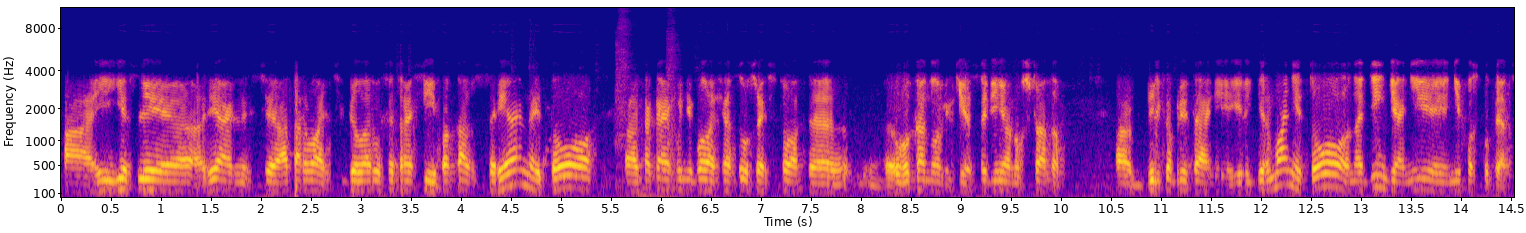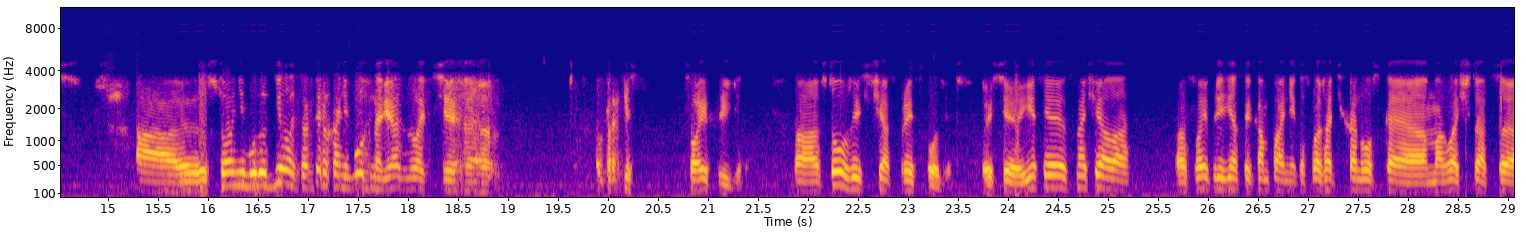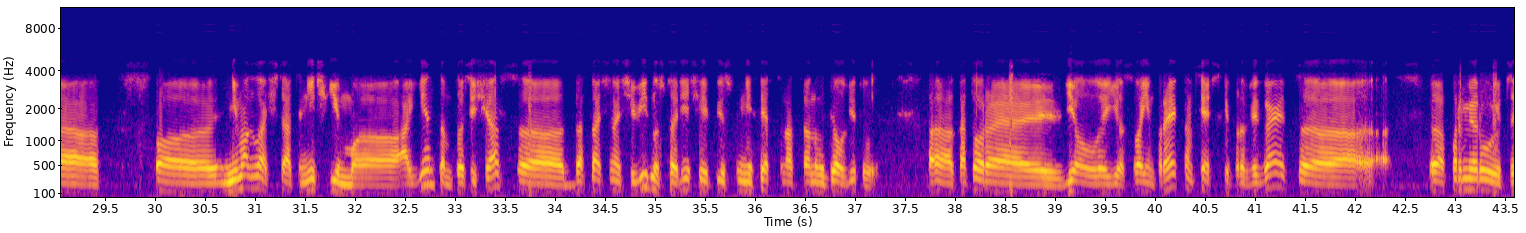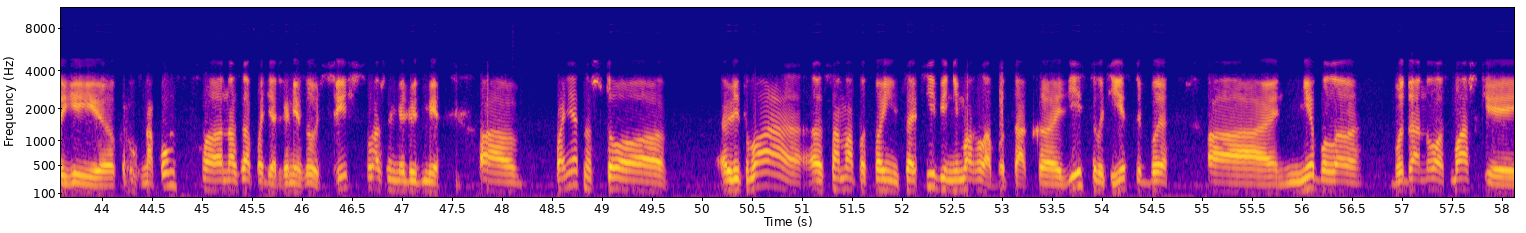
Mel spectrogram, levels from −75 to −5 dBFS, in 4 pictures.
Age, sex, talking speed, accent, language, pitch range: 40-59, male, 115 wpm, native, Russian, 115-145 Hz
